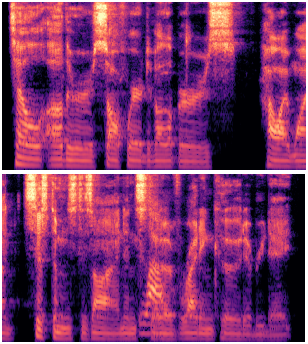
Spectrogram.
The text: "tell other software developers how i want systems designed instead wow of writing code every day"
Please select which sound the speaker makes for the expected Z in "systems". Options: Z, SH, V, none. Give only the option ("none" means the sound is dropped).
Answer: Z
